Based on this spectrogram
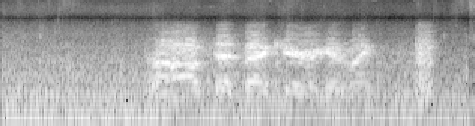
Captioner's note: intercom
